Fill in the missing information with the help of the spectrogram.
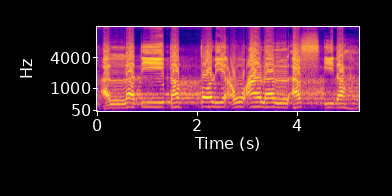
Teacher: huruf fa-nya fa sukun, dia harus keluar angin ya. Caranya bibir bawah disatukan dengan gigi atas. Harus keluar angin.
